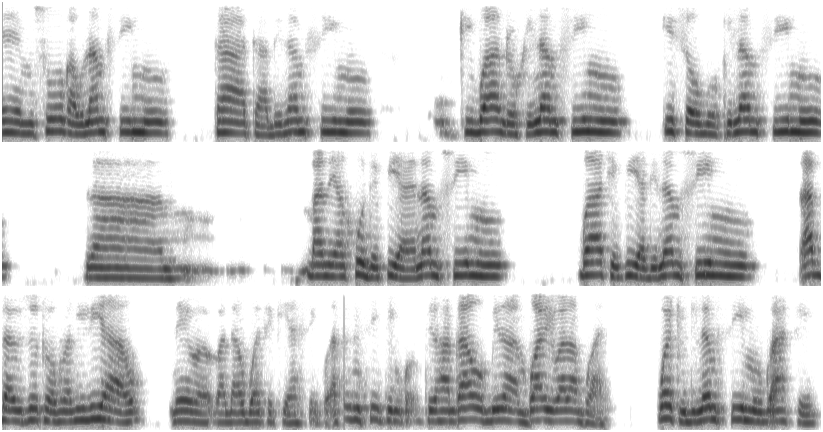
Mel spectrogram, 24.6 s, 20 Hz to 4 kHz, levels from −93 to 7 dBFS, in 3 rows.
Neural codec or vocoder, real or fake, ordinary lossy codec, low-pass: codec, 16 kHz in and 24 kHz out, 1 kbps, XY-Tokenizer; fake; none; 3.6 kHz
